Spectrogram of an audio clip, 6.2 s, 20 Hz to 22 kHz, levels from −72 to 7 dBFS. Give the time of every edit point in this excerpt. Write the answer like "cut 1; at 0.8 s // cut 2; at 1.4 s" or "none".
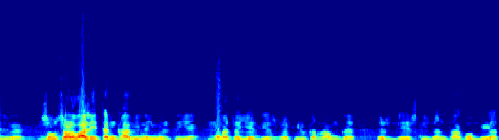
cut 1; at 2.7 s

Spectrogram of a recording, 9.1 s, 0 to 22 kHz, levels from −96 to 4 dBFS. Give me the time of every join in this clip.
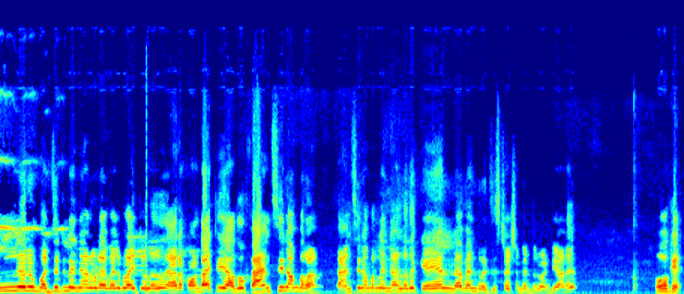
none

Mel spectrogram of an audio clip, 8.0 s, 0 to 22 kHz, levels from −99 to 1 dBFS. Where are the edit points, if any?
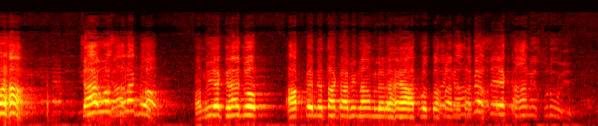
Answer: cut 1; at 2.0 s // cut 2; at 6.1 s

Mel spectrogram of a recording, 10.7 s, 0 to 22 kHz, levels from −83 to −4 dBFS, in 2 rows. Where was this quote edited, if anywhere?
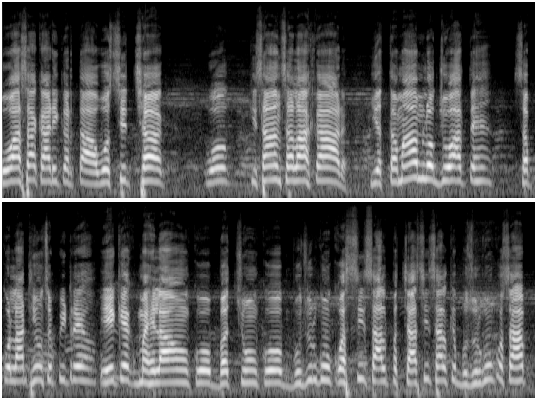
cut 1; at 6.2 s

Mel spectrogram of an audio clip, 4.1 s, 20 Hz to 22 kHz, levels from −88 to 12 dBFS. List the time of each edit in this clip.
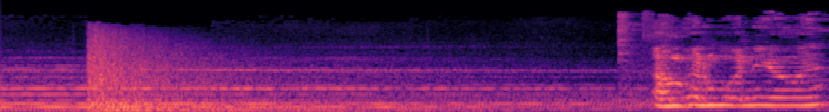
cut 1; at 3.2 s

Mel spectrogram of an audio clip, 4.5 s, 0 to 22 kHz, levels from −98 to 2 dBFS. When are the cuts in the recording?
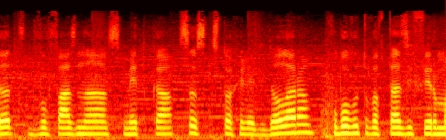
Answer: cut 1; at 3.2 s

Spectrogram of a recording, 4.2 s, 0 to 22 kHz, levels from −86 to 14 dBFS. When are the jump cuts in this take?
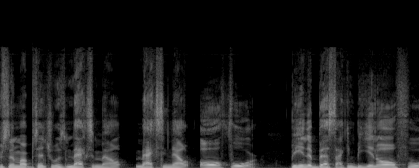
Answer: cut 1; at 2.8 s

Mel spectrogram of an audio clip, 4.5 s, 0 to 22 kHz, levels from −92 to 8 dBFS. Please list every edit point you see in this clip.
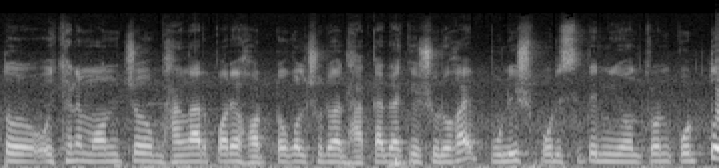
none

